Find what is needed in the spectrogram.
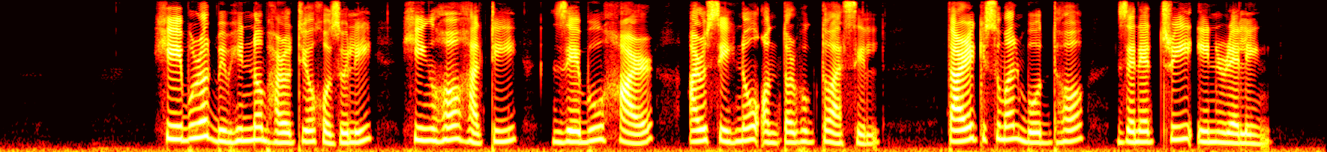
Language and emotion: Assamese, neutral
